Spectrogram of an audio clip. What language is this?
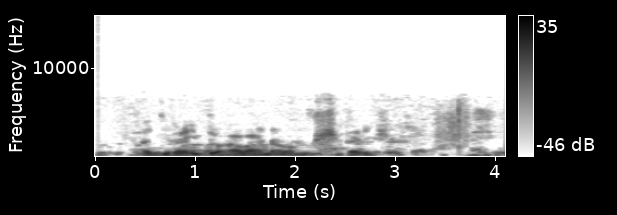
Kinyarwanda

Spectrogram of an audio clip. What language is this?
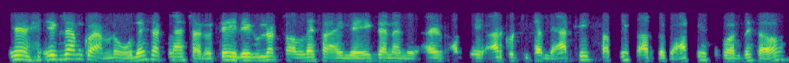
Nepali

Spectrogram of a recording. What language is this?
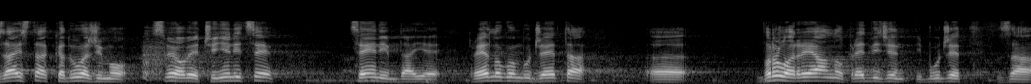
Serbian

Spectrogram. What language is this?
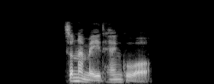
Cantonese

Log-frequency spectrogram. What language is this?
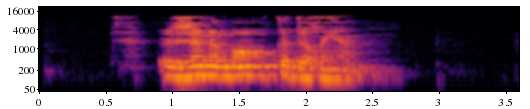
French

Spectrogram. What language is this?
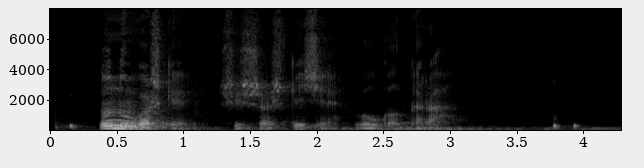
Mari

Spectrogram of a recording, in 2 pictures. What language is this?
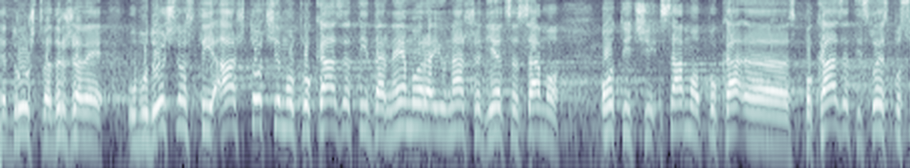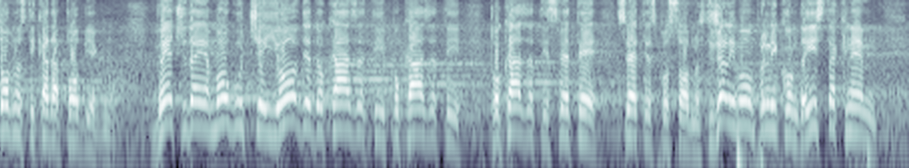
Serbian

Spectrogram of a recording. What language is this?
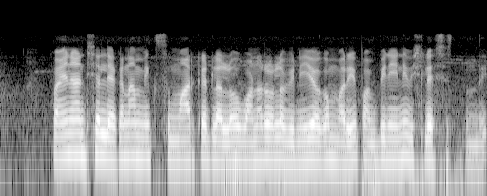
Telugu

